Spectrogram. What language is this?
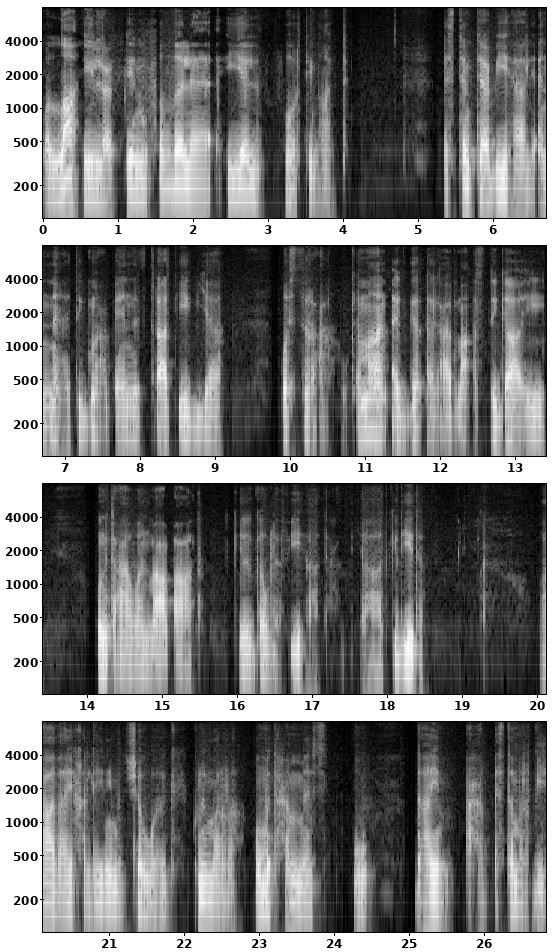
Omani Arabic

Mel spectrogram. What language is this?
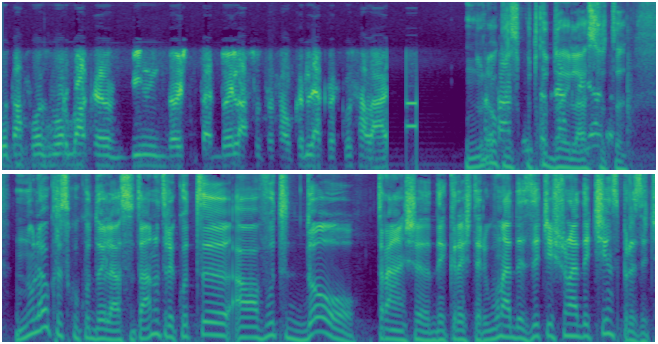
Romanian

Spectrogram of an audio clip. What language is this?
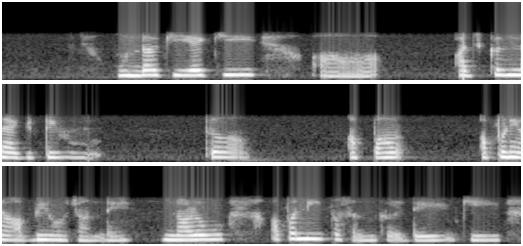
Punjabi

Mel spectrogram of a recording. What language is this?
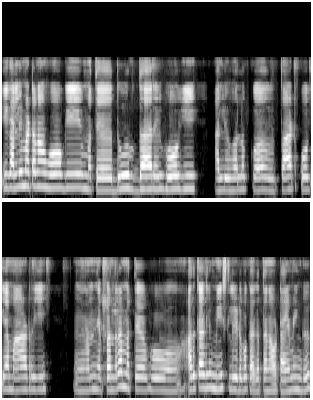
Kannada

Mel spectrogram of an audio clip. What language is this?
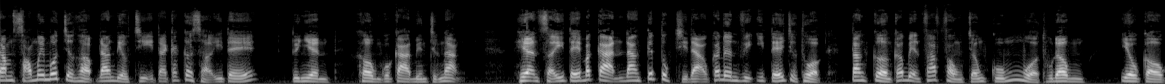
Vietnamese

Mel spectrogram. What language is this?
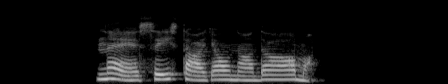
Latvian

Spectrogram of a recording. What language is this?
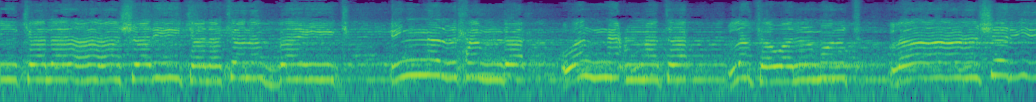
Arabic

